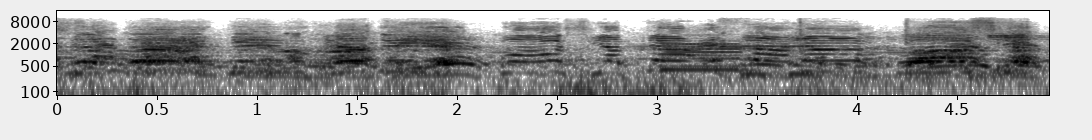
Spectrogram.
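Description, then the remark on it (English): A large crowd of Palestinian protesters chants loudly in rhythmic unison while marching through gridlocked traffic in Al Manara Square, protesting the occupation, many voices shouting together in repeated phrases with a steady, surging cadence and constant background noise. “30 spent the afternoon marching through the gridlock traffic of Al Manara Square, protesting the occupation.”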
